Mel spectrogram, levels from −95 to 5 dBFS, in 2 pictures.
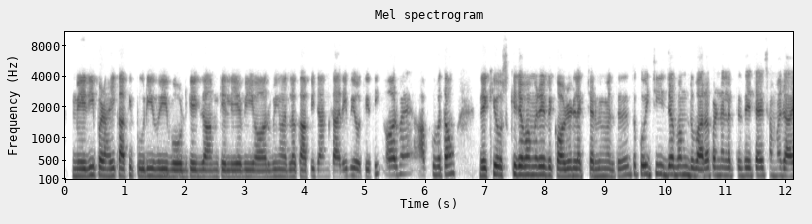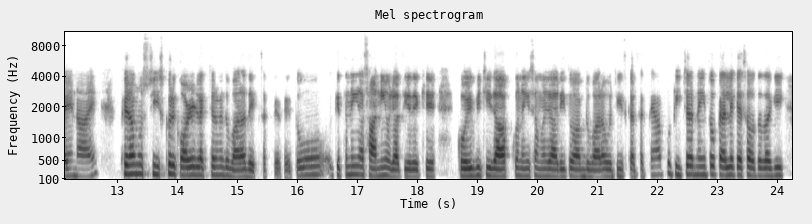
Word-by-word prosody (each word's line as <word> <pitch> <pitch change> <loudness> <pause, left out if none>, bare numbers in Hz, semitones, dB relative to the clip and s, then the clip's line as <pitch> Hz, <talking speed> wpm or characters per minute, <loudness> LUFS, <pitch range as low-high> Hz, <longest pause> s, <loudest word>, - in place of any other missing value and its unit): मेरी 155 +2 +2
पढ़ाई 160 -2 +3
काफ़ी 160 +1 +3
पूरी 155 +1 0
हुई 155 0 +1
बोर्ड 145 0 +2
के 150 - +1
एग्ज़ाम 145 0 -2
के 145 0 0
लिए 145 0 0
भी 145 0 -3
और 140 0 -1
भी 150 +1 -5
मतलब 145 -1 -3
काफ़ी 140 +2 +1
जानकारी 145 0 -3
भी 170 - -3
होती 150 -2 -3
थी 195 +8 -10
और 180 0 +2
मैं 200 0 -3 0.3
आपको 185 - -6
बताऊँ। 190 +4 +2 0.4
देखिए 165 +4 +5
उसके 185 +2 +1
जब 185 0 +6
हमारे 185 0 +4
रिकॉर्डेड 160 -1 +2
लेक्चर 160 0 0
भी 155 - -4
मिलते 155 -1 -5
थे, 185 - -7
तो 200 +2 -4
कोई 195 +1 +2
चीज़ 190 0 -4
जब 190 -1 +3
हम 185 0 -1
दोबारा 165 -1 +4
पढ़ने 175 0 -3
लगते 165 0 -4
थे, 170 0 +1
चाहे 170 0 +2
समझ 165 -1 -8
आए 155 +1 +3
ना 155 -1 -5
आए, 155 +4 -3 0.5
फिर 200 -1 +6
हम 205 +1 +4
उस 200 0 -5
चीज़ 190 -4 -2
को 210 - +4
रिकॉर्डेड 180 -2 +3
लेक्चर 180 +1 0
में 180 -1 -6
दोबारा 150 -3 +1
देख 145 -3 -2
सकते 65 - -10
थे। 70 - -9
तो 180 - -5
कितनी 185 +2 -3
आसानी 170 -1 +1
हो 170 - -2
जाती 150 0 0
है, 150 - +1
देखिए 150 +1 -1 0.4
कोई 160 0 +4
भी 170 +2 -2
चीज़ 165 -2 +3
आपको 155 +3 +4
नहीं 160 -1 -4
समझ 155 -2 -6
आ 155 -1 +3
रही 150 +1 -2
तो 160 - 0
आप 150 -1 +1
दोबारा 145 0 -1
वो 150 -1 -3
चीज़ 150 0 -8
कर 150 - -2
सकते 155 +5 -11
हैं। 180 - -6
आपको 190 +3 -7
टीचर 190 +1 +1
नहीं 185 0 -4
तो 190 +2 -2
पहले 180 0 +2
कैसा 175 0 +2
होता 165 0 0
था 165 - +3
कि 170 -1 -1
165 Hz, 225 wpm, -24 LUFS, 150-180 Hz, 0.5 s, जब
